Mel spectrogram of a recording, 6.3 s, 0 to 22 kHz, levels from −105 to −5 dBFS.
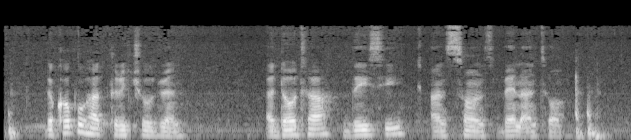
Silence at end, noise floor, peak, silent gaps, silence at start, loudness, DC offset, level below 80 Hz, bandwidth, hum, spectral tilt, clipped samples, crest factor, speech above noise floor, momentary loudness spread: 0.25 s; -47 dBFS; -2 dBFS; none; 0.1 s; -19 LUFS; under 0.1%; -40 dBFS; 11.5 kHz; none; -6 dB/octave; under 0.1%; 18 dB; 29 dB; 10 LU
